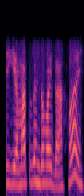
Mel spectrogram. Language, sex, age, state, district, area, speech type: Santali, female, 18-30, West Bengal, Uttar Dinajpur, rural, conversation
